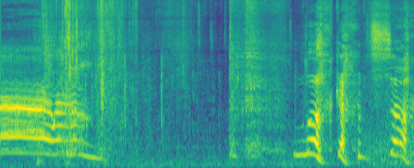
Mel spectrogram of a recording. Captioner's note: shouting; splashing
